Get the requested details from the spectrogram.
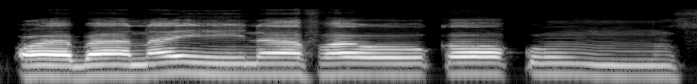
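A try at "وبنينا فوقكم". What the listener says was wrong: ভাই একটু টান দিয়ে বলেন, একটু টান দিয়ে বলেন ভাই, একটু টান দিয়ে বলেন।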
